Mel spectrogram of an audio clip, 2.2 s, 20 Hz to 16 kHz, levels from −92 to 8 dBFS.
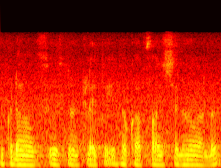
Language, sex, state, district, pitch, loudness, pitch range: Telugu, male, Andhra Pradesh, Visakhapatnam, 105 Hz, -18 LUFS, 100-110 Hz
